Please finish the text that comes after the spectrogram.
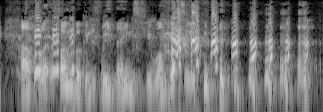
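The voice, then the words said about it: English Essex accent. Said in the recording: “Your accent's fabulous ... that incredible accent ... Originally from England. I'm an Essex boy by birth”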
